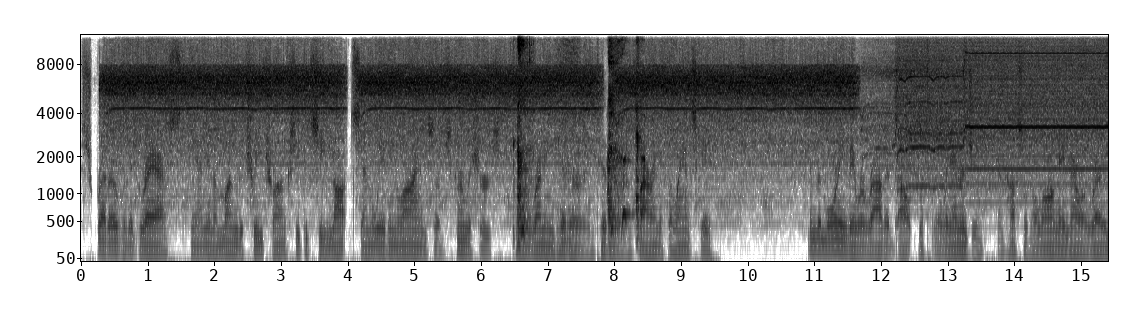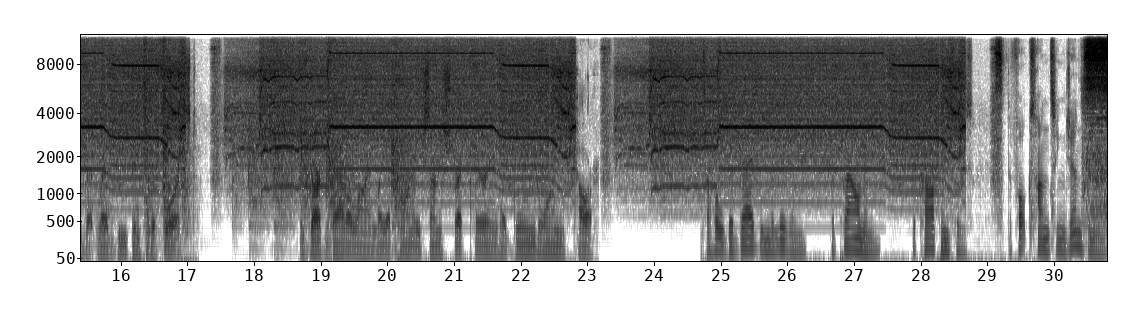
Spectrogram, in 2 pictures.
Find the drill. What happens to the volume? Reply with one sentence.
The loudness of the drill stays about the same.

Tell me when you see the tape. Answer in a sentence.
The tape can't be heard in this clip.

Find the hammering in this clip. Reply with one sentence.
You can hear the hammering from 15.3 to 20.4 s.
